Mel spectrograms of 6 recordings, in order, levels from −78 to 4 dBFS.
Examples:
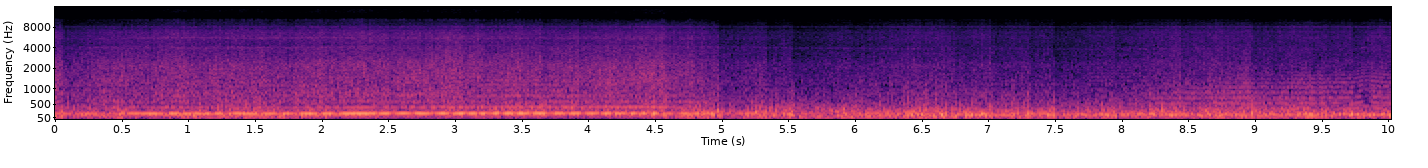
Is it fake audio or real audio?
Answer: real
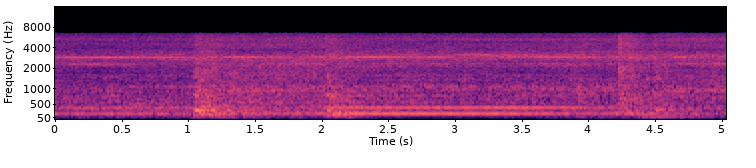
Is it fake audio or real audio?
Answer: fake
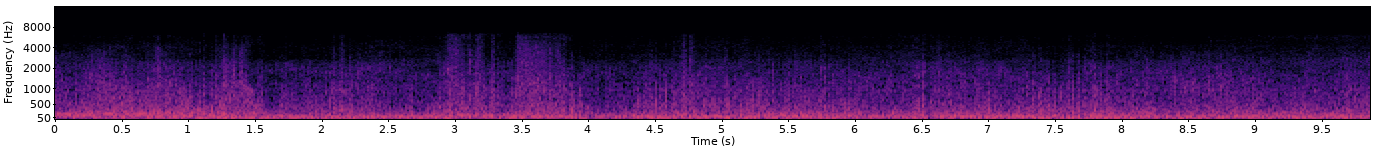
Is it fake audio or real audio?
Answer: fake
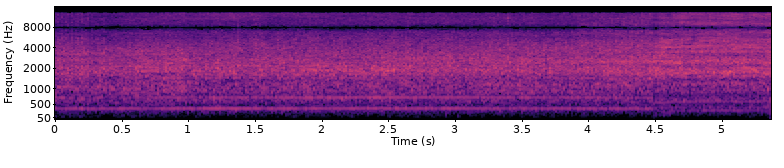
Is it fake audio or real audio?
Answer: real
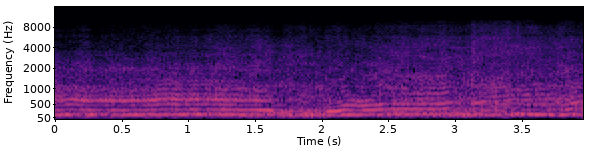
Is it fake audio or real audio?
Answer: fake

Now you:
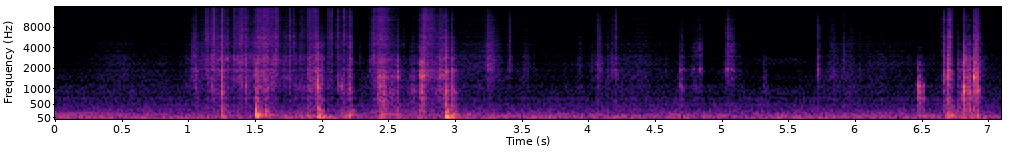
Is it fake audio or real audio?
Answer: fake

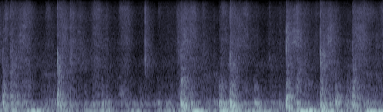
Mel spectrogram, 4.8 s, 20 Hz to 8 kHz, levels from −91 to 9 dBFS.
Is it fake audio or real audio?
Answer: fake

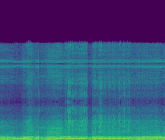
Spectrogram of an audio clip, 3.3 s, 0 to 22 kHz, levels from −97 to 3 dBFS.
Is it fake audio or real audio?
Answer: real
